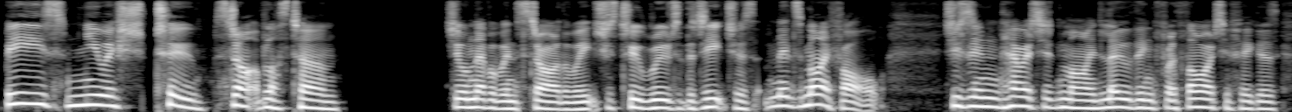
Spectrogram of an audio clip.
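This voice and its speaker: A woman's voice: low-pitched, normal speed, no echo, studio quality, lightly acted. A woman playing a wry, blunt, resentful mother of a rebellious daughter in a radio story. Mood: wry pride. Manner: blunt, sardonic.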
